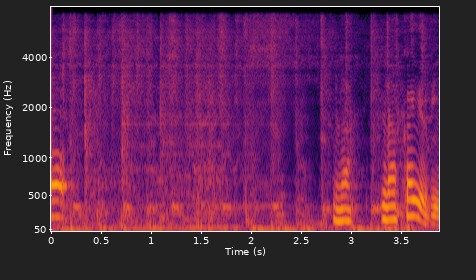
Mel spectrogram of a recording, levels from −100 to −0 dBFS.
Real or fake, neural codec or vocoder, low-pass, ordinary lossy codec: fake; codec, 24 kHz, 3.1 kbps, DualCodec; 7.2 kHz; none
